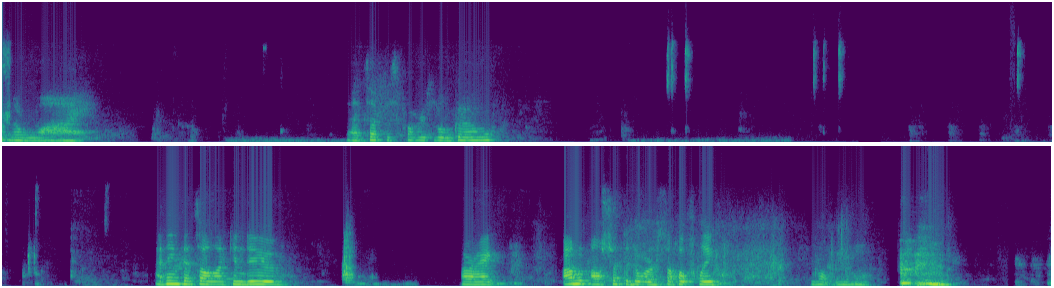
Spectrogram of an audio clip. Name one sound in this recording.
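A woman speaks through an online call, in short bursts with pauses.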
